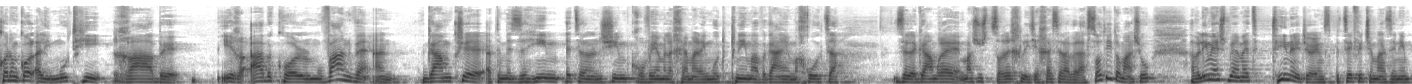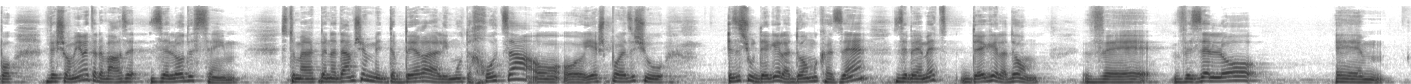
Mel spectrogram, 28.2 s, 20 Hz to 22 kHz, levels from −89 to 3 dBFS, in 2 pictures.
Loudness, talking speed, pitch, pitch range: -22 LUFS, 155 wpm, 145 Hz, 135-160 Hz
